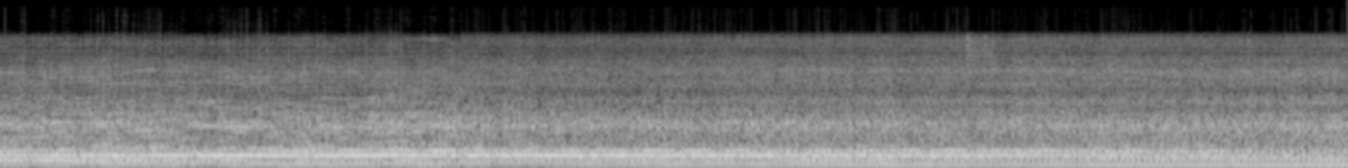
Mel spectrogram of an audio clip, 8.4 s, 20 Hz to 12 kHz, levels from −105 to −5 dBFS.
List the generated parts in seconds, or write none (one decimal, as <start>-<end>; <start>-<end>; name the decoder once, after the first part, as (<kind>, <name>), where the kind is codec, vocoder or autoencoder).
0.0-2.9 (codec, SNAC)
